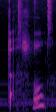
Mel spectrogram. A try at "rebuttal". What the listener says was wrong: Rebuttal. Rebuttal. Bro, where the T's at? Why do you just decide them T's don't matter? But why though? That's silly.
